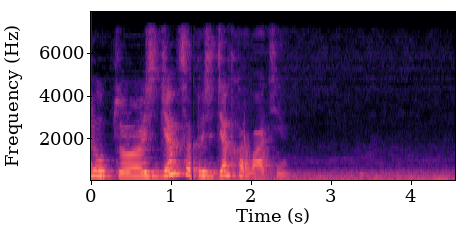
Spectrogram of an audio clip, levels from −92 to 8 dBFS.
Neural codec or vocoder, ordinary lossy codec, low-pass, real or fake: autoencoder, 48 kHz, 128 numbers a frame, DAC-VAE, trained on Japanese speech; AAC, 48 kbps; 7.2 kHz; fake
